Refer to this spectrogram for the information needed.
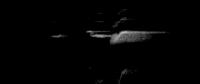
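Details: Double-collared seedeater tutor song for young birds: a short soft high note, then a brief buzzy, warbling burst of under a second, quieter than the surrounding phrases.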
